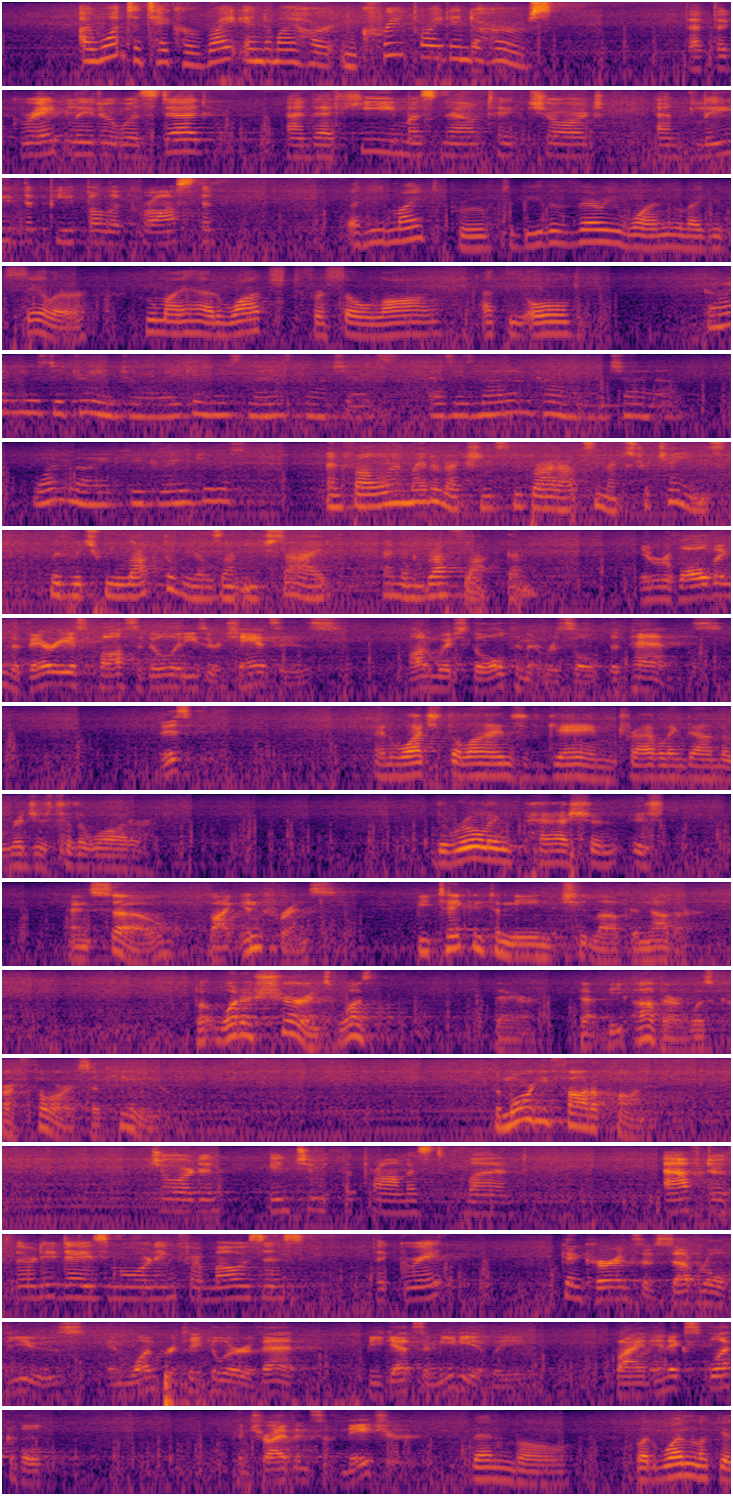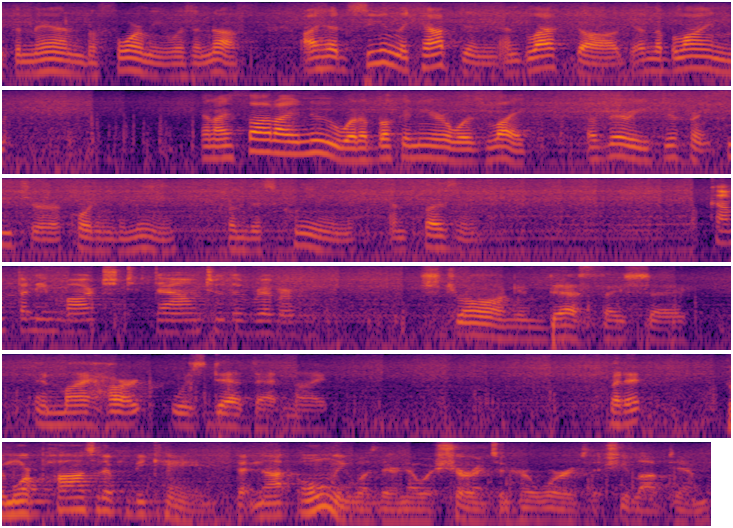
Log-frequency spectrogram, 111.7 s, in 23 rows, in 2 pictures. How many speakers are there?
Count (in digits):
8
